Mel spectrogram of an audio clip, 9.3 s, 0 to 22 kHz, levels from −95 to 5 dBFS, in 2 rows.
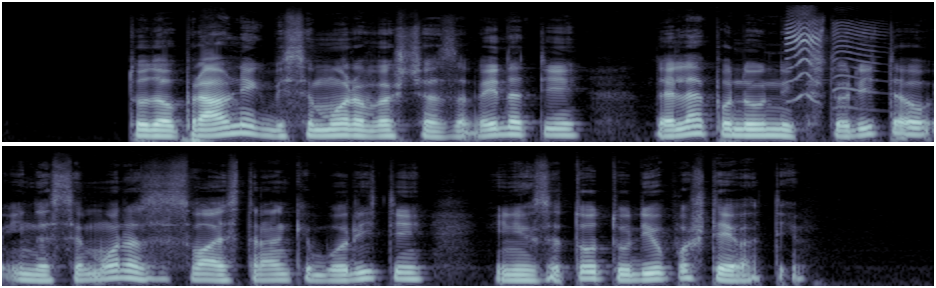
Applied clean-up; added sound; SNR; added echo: neural mask model RNNoise.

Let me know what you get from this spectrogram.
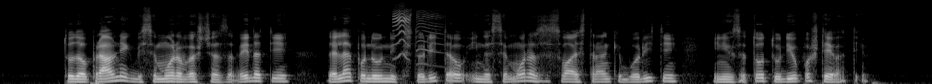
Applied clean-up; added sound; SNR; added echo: none; Squeak; 13 dB; none.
